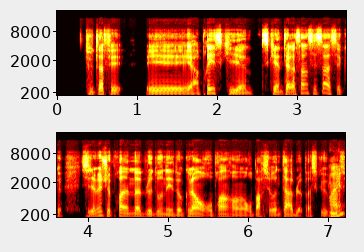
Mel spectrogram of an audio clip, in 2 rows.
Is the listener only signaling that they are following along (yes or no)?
yes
